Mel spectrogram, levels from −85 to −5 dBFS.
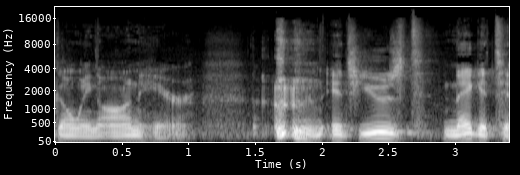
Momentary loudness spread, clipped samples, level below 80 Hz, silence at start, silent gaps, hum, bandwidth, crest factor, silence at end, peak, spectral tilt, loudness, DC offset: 13 LU; under 0.1%; -62 dBFS; 0 s; none; none; 16 kHz; 18 dB; 0 s; -2 dBFS; -6 dB/octave; -19 LUFS; under 0.1%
